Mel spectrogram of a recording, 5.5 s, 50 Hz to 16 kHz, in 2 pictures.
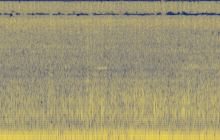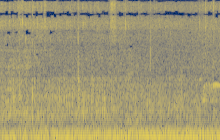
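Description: Bugatti Chiron's quad-turbocharged W16 engine running at low revs as the car creeps forward at walking pace, a steady low hum that dips slightly in pitch about two seconds in.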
